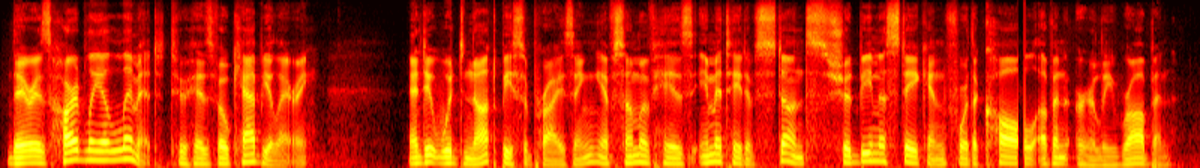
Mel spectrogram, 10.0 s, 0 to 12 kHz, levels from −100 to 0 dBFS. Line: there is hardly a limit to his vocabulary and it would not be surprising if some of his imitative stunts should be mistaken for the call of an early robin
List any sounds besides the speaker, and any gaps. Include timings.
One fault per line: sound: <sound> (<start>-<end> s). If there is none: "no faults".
sound: dropout (8.5-8.5 s)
